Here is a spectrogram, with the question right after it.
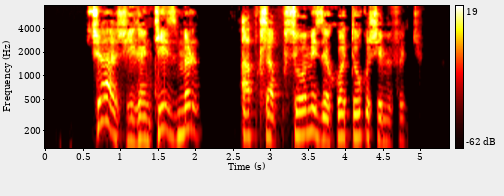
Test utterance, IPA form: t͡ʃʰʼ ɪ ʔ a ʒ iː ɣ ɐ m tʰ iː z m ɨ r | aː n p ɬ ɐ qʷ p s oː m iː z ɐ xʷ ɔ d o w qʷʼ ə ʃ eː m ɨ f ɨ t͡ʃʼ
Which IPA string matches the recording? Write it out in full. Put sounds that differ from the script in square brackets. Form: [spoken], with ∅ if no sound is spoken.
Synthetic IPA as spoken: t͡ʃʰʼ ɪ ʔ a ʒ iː ɣ ɐ [n] tʰ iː z m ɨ r | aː [∅] p ɬ ɐ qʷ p s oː m iː z ɐ xʷ ɔ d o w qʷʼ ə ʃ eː m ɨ f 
